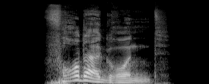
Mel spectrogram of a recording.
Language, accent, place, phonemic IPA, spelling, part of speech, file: German, Germany, Berlin, /ˈfɔʁdɐˌɡʁʊnt/, Vordergrund, noun, De-Vordergrund.ogg
- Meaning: foreground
